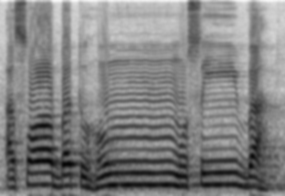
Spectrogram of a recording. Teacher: میم ساکن کے بعد دوسری میم ہے، یہاں پر ادغام شفوی ہوگا یعنی غنہ کریں گے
